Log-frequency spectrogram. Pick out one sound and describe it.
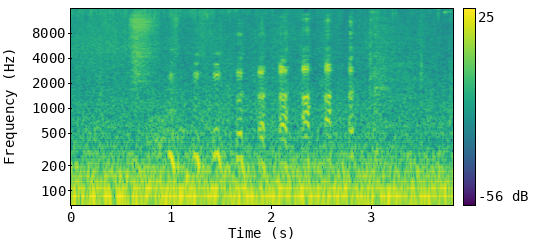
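A man laughs loudly and menacingly.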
